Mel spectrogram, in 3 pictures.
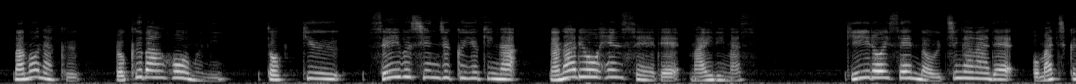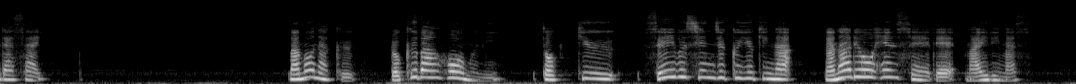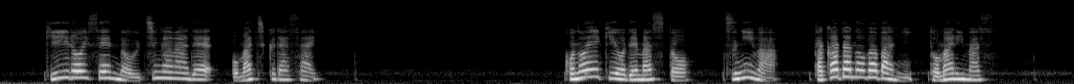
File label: limited express, next takadanobaba, station; higashi-murayama; seibu-shinjuku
